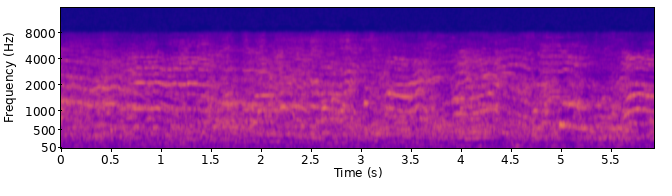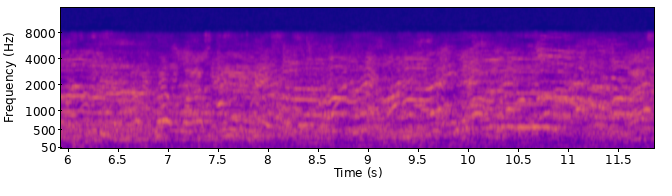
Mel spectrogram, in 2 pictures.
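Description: A large crowd of children chatters and shouts excitedly in an echoing hall.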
